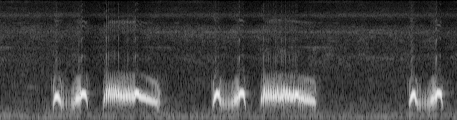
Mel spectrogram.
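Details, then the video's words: Spotted dove giving a Meratus-style lure call against a rival: two quick rising coos, then a long purring coo that slides down, repeated three times over a faint steady hum. "Suara Burung Tekukur Meratus Lawan"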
